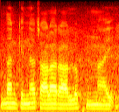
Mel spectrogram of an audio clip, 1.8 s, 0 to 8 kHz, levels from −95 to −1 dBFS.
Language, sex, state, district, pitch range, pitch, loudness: Telugu, male, Telangana, Mahabubabad, 105-120 Hz, 115 Hz, -15 LUFS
